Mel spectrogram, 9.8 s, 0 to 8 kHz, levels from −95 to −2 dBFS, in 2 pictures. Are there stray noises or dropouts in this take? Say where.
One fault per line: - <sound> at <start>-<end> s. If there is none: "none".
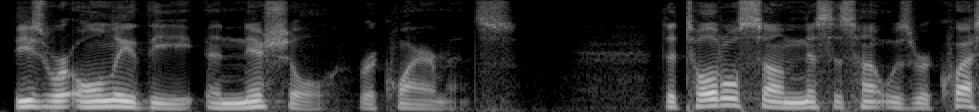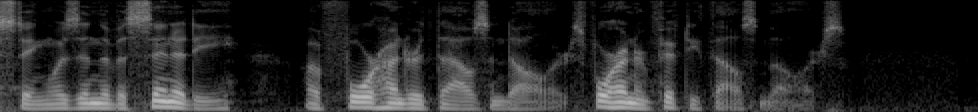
none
